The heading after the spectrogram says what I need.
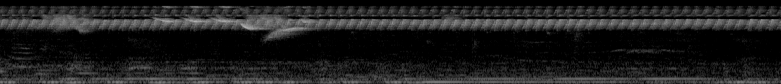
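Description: A bananaquit gives a long, very high, hissing and buzzy song with quick downward sweeps, over a steady high insect-like drone.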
